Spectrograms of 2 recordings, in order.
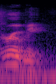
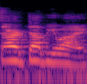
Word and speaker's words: RWBY: pronounces it as Ruby everyone pronounces it as Ruby okay I've heard people pronounce it as rwi so I did I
